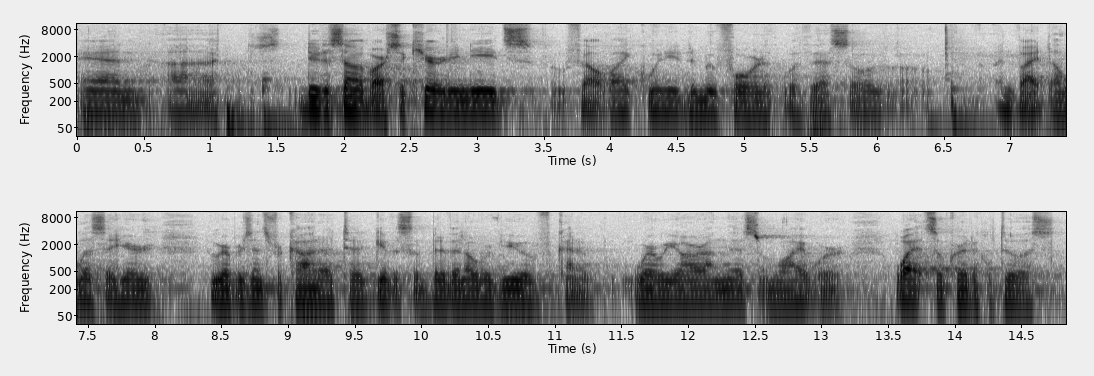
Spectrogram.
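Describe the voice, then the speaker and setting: A man with a low, gravelly voice introduces a guest at a council meeting. He speaks formally and in a measured way, with ums between phrases. The sound is roomy, with a long echo from the chamber and faint noise behind it. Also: completely flat delivery, dark tone.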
